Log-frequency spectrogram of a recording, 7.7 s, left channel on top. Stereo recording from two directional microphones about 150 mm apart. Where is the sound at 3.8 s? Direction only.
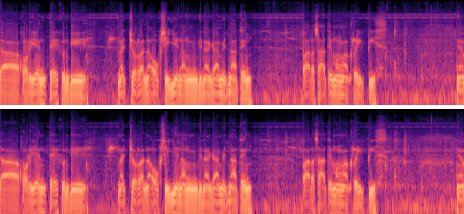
25° left (ahead or behind).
